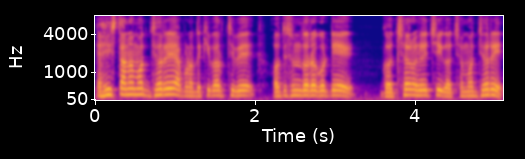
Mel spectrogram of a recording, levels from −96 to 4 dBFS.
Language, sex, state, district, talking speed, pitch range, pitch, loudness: Odia, male, Odisha, Khordha, 190 wpm, 165-195 Hz, 180 Hz, -17 LUFS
